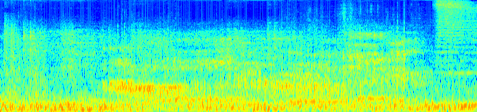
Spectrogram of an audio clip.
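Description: Cartoon earthquake sound effect: a dense, steady low rumble as the ground shakes and metal fences collapse.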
